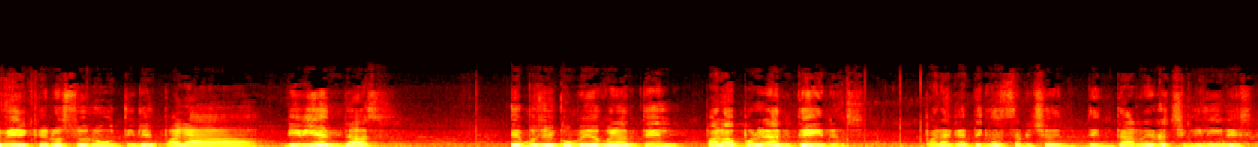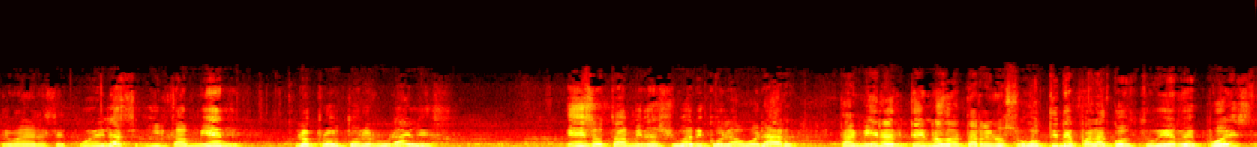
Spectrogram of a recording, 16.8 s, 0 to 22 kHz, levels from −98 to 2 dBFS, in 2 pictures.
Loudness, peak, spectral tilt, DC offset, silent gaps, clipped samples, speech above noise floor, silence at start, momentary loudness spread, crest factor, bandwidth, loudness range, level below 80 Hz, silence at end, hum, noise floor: -15 LUFS; 0 dBFS; -7.5 dB/octave; under 0.1%; none; under 0.1%; 29 dB; 0 s; 11 LU; 14 dB; 9 kHz; 5 LU; -44 dBFS; 0 s; none; -43 dBFS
